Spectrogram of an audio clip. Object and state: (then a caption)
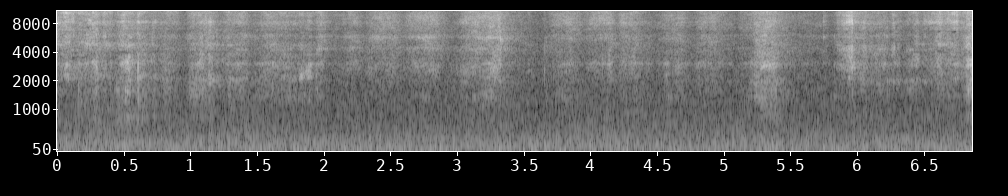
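Wooden spoon being scratched. Short nails scratch quickly over the handle and bowl of a small, solid, light wooden spoon held in the hands. The result is a steady, dry rasping with bright, high hiss that swells and fades in brief bursts over a faint low rumble.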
